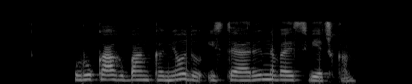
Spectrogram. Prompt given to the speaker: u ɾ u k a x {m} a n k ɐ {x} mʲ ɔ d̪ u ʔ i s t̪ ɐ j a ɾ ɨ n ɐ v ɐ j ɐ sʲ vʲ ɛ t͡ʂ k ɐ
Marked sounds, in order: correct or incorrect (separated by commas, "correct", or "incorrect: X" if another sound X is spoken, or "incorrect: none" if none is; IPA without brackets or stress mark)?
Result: incorrect: b, incorrect: none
